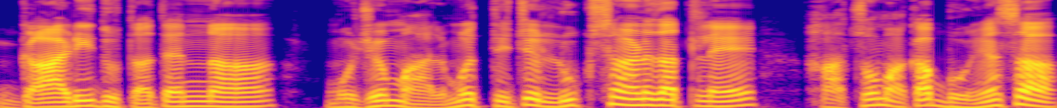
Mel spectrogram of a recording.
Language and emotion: Goan Konkani, fearful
